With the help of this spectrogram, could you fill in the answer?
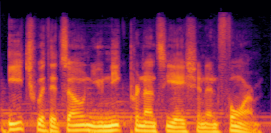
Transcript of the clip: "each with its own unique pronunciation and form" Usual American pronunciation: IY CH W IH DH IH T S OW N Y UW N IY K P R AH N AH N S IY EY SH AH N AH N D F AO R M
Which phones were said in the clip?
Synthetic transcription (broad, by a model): IY CH W IH DH IH T S OW N Y UW N IY K P R AH N AH N S IY EY SH AH N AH N F AO R M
